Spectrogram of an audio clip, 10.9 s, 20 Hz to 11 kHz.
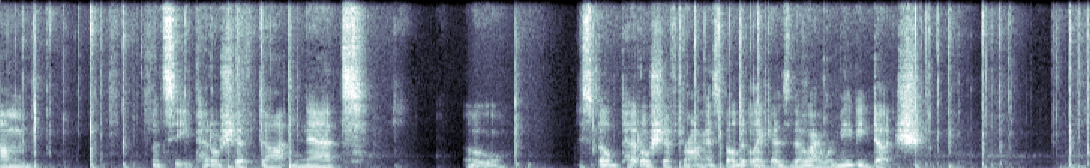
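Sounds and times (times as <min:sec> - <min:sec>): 
speech: 0:00.0 - 0:00.5, 0:01.5 - 0:03.7, 0:04.7 - 0:05.2, 0:05.8 - 0:09.4
computer keyboard typing with sharp clicks: 0:00.1 - 0:03.1, 0:06.7 - 0:07.8, 0:09.1 - 0:10.9.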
